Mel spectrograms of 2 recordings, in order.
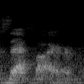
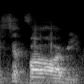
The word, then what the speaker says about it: Sapharri: I was I was about to call her Sapphire. Nah, that's how it's spelled. It look like like Sapphire. She say Safari. Okay. She say Safari. So, you know, we going we going to go with Safari.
